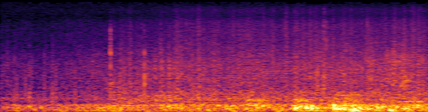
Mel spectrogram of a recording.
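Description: A low rumbling noise with a hiss over it and a few faint ticks, growing louder in the second half.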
